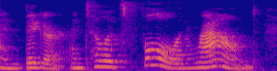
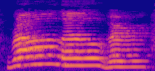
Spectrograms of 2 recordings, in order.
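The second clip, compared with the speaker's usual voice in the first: slow, louder roll over call; bear's command; 4 semitones higher, 5 dB louder, slower than usual. A narrator's reading. Brown bear telling the others to roll over, slow and loud. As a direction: draw out each roll over like a grumpy bear. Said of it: "the brown bear said".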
